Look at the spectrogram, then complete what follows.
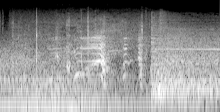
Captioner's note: coughing; tense music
